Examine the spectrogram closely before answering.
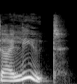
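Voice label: "dilute", British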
